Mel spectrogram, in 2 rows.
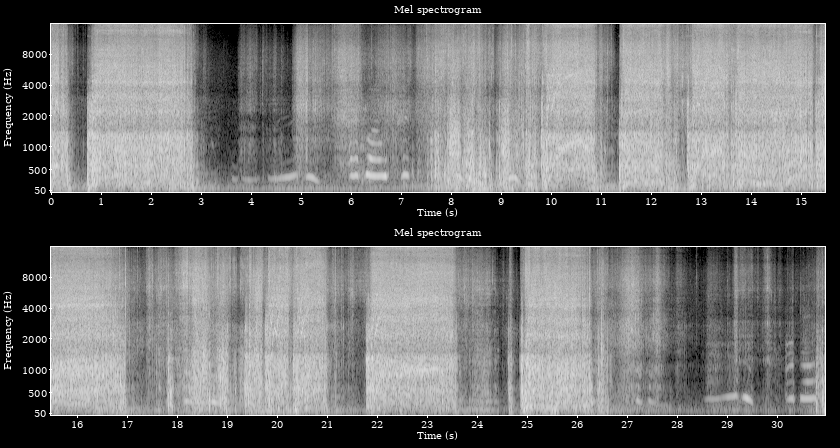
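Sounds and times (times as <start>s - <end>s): electric rc car motor whining: 0.0s - 3.1s, 7.3s - 17.1s, 17.8s - 26.7s
wheels rolling: 0.0s - 3.4s, 4.6s - 28.4s.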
